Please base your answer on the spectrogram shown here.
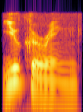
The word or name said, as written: euchring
